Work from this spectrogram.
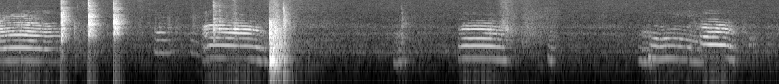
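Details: Indoor rescued cat asking for breakfast on a hungover morning, with insistent 'naan' meows. Brief tonal cries alternate with sharp tapping and knocking sounds, including one loud thud, before two more meows end the sequence.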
